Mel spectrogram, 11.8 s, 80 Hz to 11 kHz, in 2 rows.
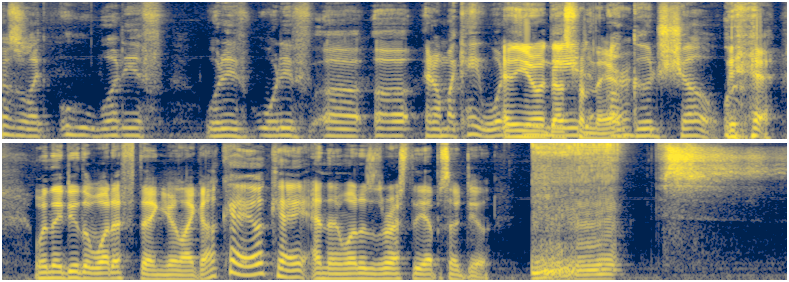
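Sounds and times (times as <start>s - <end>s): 
speech: 0.0s - 11.0s
short loud buzzy fart sound: 9.8s - 10.7s.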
